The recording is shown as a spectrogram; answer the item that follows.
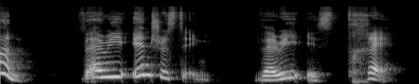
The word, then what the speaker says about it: très: Very is très. I do not pronounce my S on my own because it's a S.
